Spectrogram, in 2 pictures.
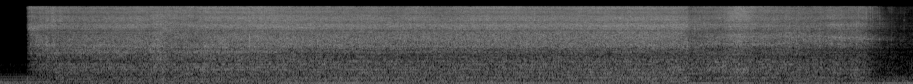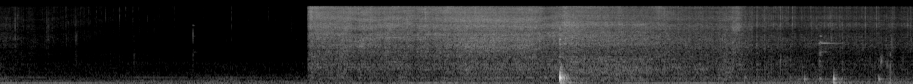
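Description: Soy-sauce-coated kirimochi sizzling in a hot nonstick frying pan, the sauce hissing as it cooks onto the rice cake. The sizzling stops for about three seconds near the middle, then starts again and slowly fades, with one light tap partway through.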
